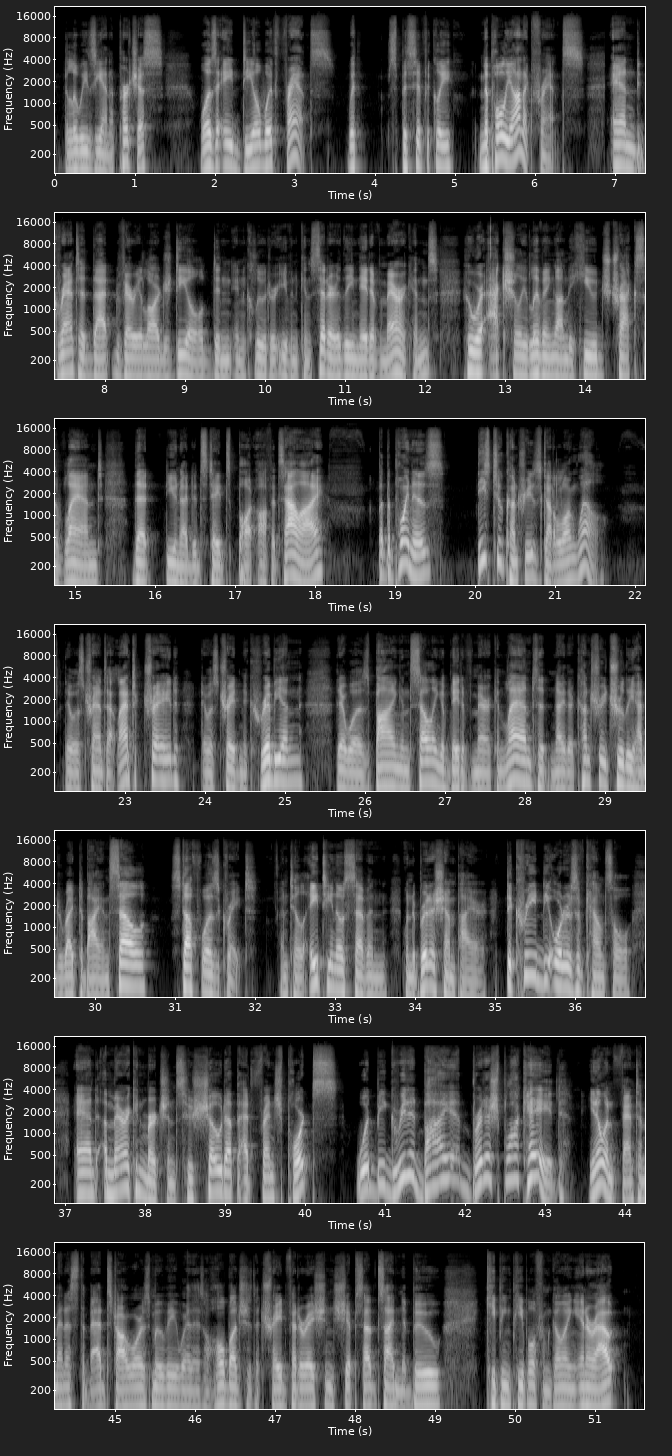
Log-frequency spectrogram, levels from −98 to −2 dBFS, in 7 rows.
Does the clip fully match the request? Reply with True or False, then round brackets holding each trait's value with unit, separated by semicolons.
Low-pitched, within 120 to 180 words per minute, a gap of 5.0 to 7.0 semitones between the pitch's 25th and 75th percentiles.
True (115 Hz; 165 wpm; 5.3 semitones)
